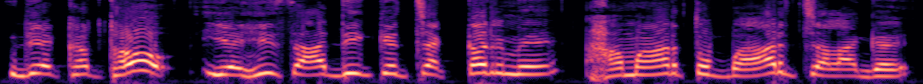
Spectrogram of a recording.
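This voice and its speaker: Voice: medium pitch, takes it slowly, no echo, studio quality, lightly acted. A performer voicing a nosy, gullible village bachelor in a comedy cartoon, drawling inquisitively in an Awadhi accent. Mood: eager, admiring.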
